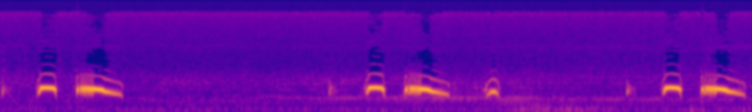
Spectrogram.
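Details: Three repeated phrases of a spotted dove calling its flock. Short coos frame a longer, buzzy, descending middle coo, with gaps of one to two seconds between phrases.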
